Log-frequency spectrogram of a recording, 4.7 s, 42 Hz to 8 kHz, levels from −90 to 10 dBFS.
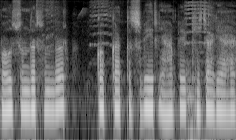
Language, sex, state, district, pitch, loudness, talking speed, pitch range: Hindi, male, Bihar, West Champaran, 130 Hz, -18 LUFS, 140 wpm, 125-135 Hz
